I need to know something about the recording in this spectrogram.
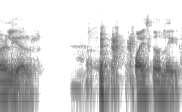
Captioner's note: laughs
